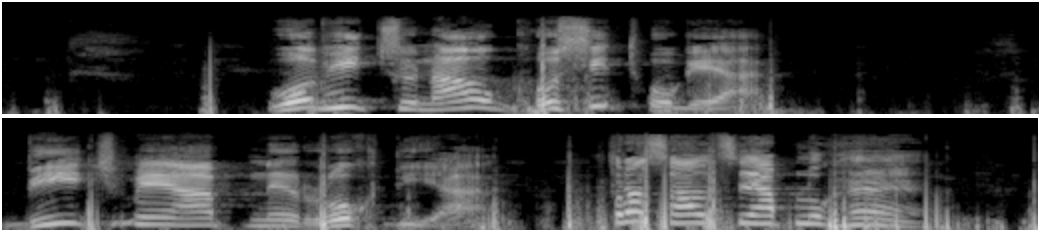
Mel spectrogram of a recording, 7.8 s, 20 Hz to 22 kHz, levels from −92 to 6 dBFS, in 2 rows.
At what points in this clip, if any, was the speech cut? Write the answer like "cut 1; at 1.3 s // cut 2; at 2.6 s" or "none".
cut 1; at 6.2 s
